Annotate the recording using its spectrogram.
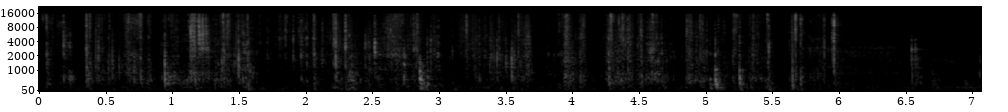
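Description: Paper rustles and taps on a table as it is handled.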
